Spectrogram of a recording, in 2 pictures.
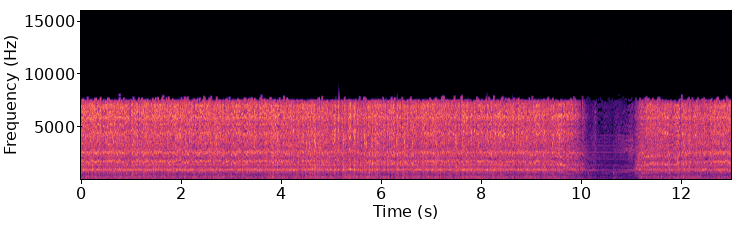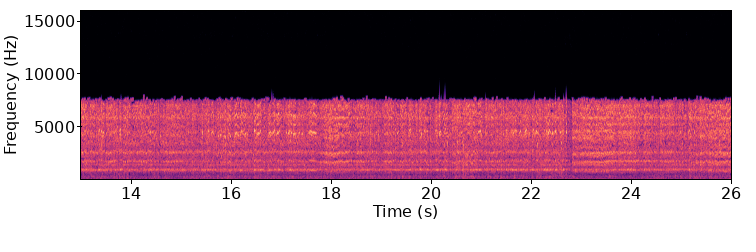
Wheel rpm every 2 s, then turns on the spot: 230, 230, 230, 220, 190, 60, 220, 230, 230, 230, 230, 230, 230.
none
